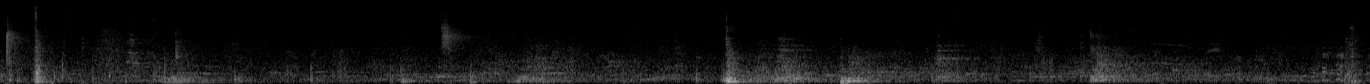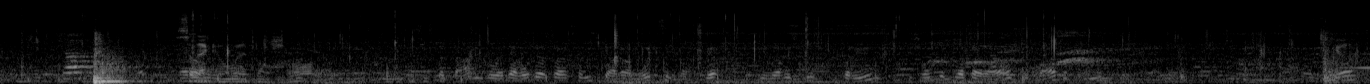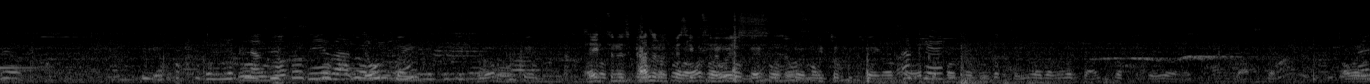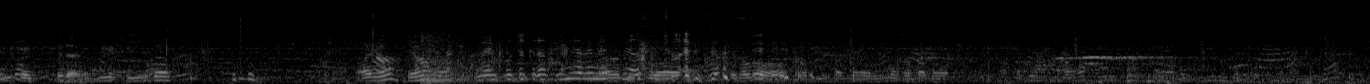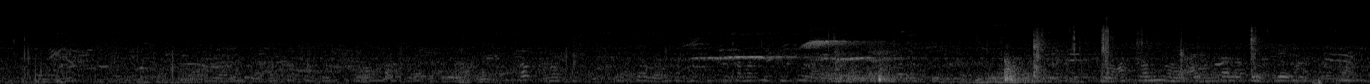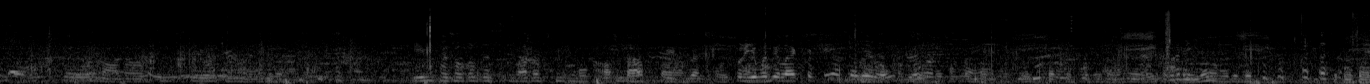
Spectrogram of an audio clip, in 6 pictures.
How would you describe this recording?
Eisenbahnmuseum Strasshof: Remise/Depot Railwaymuseum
